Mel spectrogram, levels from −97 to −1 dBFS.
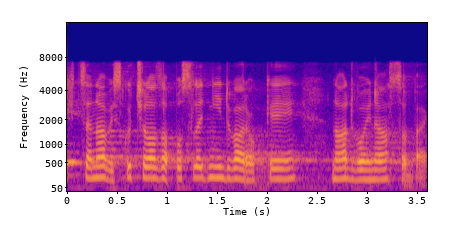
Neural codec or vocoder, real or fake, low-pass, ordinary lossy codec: none; real; 7.2 kHz; AAC, 96 kbps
